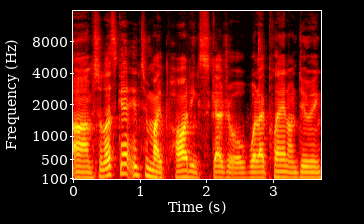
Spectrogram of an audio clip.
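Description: Here a man uses an ordinary speaking voice at medium pitch, with fairly even intonation. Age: 20s. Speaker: sports podcast host. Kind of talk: casual solo sports commentary. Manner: filler-heavy, frequent ums and uhs.

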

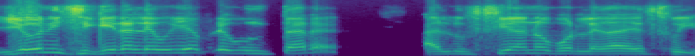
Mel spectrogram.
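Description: Recorded dry and close with no echo, a man with a Chilean accent and a high pitch talks at a moderate pace. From northern Chile, María Elena. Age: 30s. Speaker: journalist. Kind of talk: casual chat.

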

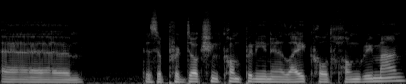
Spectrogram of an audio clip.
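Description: On a very clean recording with a silent background, a man with an English accent talks at a medium pitch and moderate pace with fairly even intonation. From Liverpool, northern England. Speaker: video production company owner, filmmaker. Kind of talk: casual interview chat.

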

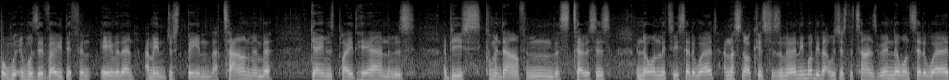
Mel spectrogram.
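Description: A man speaks in a Liverpool accent at a fairly high pitch. His intonation is monotone and flat. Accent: Liverpool (Scouse) English. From Liverpool, England. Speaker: former footballer, diversity executive. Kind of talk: interview.

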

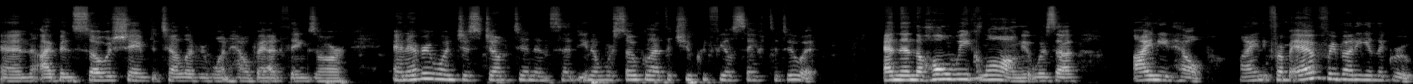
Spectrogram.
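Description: A woman's somewhat breathy voice at a medium pitch, with ordinary pitch variation and a moderate pace. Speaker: grief therapist and podcast co-host. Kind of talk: casual chat. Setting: live recording.

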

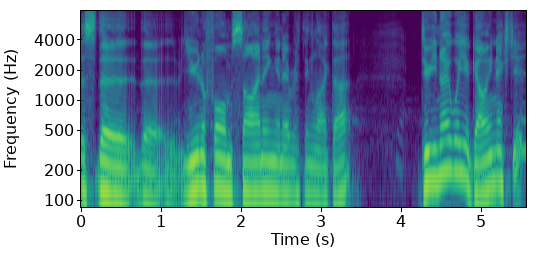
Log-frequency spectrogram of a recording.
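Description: On a very clean recording with a silent background, a man with an Australian accent speaks at a moderate pace in a medium pitch with ordinary pitch variation. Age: 30s. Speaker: primary school teacher. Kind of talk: school podcast interview. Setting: studio.

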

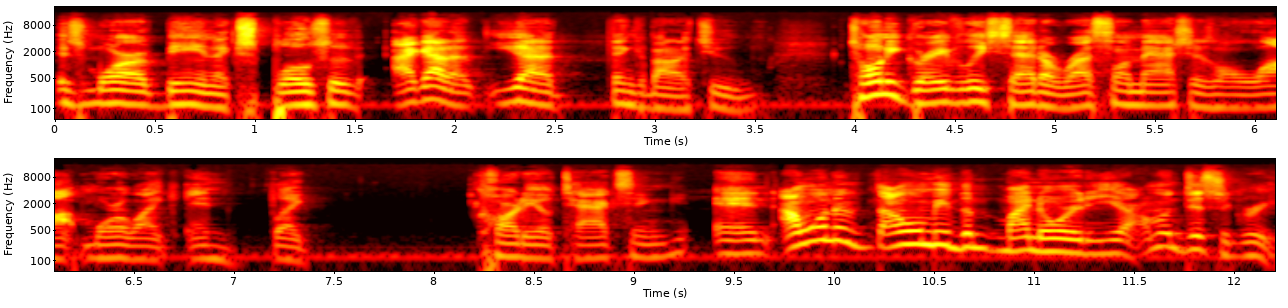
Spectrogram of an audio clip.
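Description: A man with an American accent at a medium pitch, with lively intonation and a fairly quick pace, on a very clean recording with a silent background. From Cleveland, Ohio (Parma). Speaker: college wrestler. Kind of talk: casual chat.

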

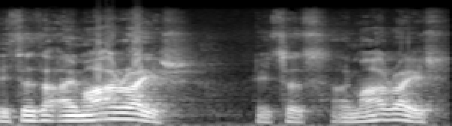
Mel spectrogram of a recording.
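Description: The speaker has a rural Irish accent. There is audible room echo. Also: man. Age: 80s+. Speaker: retired farmer. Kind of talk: casual chat. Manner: halting.

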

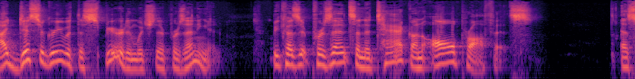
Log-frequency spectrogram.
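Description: The pace is fairly slow. The intonation is lively. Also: man. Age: 50s. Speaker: prophet and podcast host. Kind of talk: prophetic preaching. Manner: halting, many fillers.

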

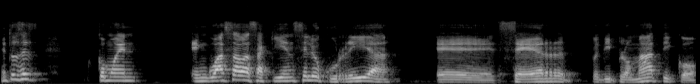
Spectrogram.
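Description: A man's fairly high voice, very slow, with very wide pitch swings. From Sonora, Mexico (small mountain town). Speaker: diplomat. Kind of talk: podcast interview.

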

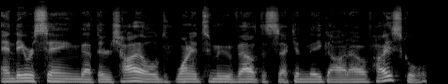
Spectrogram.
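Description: A man talks in a normal speaking voice at medium pitch. The intonation is fairly even, and the recording is very clean with a silent background. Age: 20s. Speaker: podcast co-host. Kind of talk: casual chat.

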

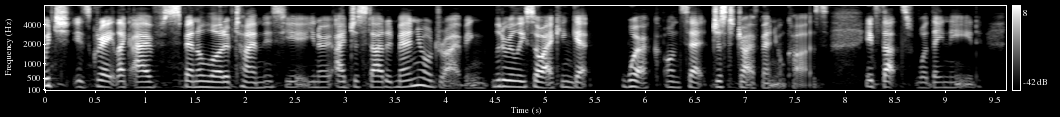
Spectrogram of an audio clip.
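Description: Moderate-paced speech with vocal fry and an Australian accent, fairly even in intonation, on a very clean recording with a silent background. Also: woman, medium pitch for a woman. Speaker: actor and stunt performer. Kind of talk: casual chat. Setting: studio.

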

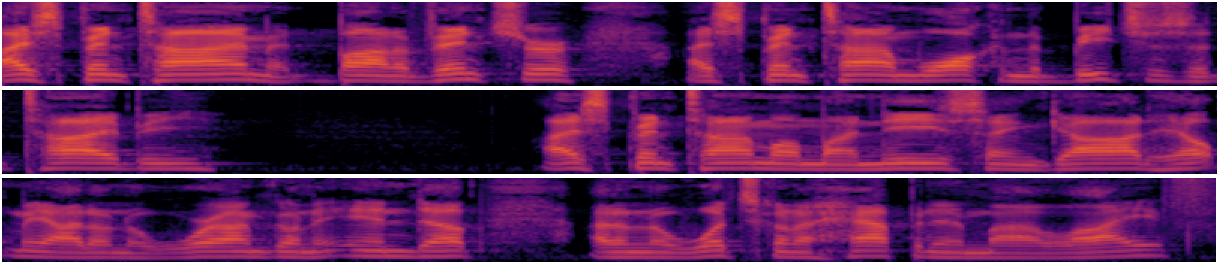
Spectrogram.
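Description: On a very clean recording with a silent background, a man with an American accent speaks at a fairly high pitch in a monotone, flat way. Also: moderate pace. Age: 70s. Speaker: retired pastor. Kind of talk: sermon. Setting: church with microphone. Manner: informal, humorous, halting.

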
